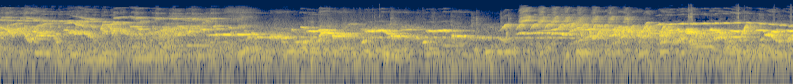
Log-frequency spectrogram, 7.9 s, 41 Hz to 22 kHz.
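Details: White-rumped shama singing in the top class of a bird singing competition in Semarang, Central Java, Indonesia, on 3 July 2022: dense, rapid whistled and chattering phrases, with overlapping song from other competing birds and crowd noise throughout.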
